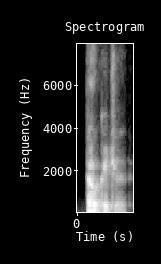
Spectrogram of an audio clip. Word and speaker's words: Toajer: Toajer. Oh, just like it's spelled.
